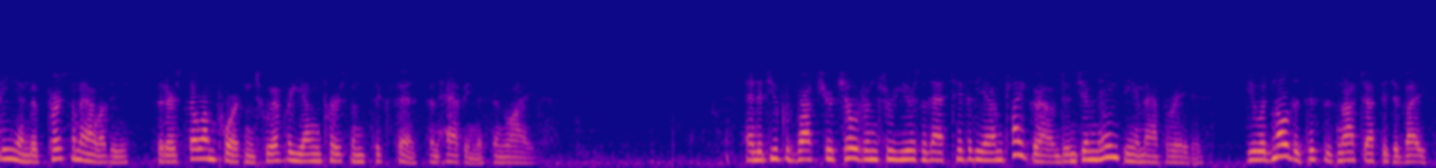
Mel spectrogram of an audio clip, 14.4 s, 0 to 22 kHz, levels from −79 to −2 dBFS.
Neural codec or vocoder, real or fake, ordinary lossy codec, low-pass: codec, 16 kHz, 0.8 kbps, ZipCodec; fake; AAC, 16 kbps; 7.2 kHz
